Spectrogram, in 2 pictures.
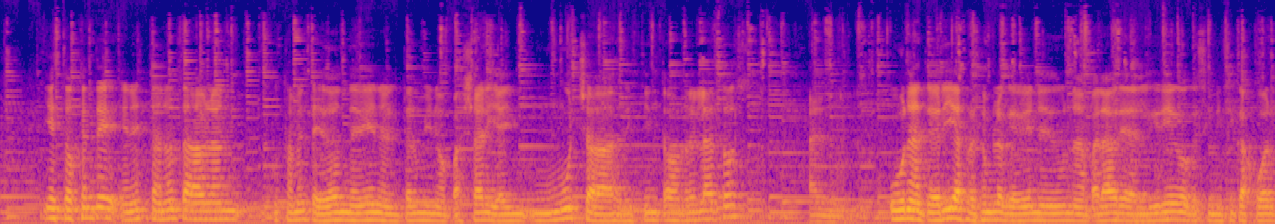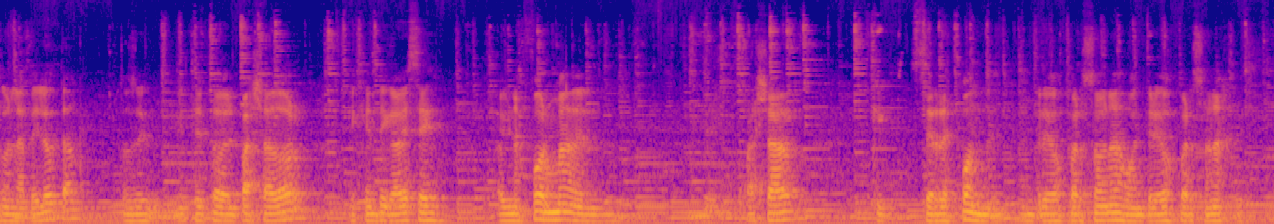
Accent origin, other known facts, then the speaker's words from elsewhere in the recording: Argentina; Somos, dentro de este territorio somos argentinos, cruzar la frontera y dos cuerpos militares que te dicen que entras a Chile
